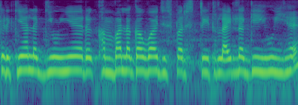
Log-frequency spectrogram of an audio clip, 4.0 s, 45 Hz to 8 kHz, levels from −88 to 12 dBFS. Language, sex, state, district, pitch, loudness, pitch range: Hindi, female, Chhattisgarh, Bilaspur, 235 Hz, -13 LUFS, 230-245 Hz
